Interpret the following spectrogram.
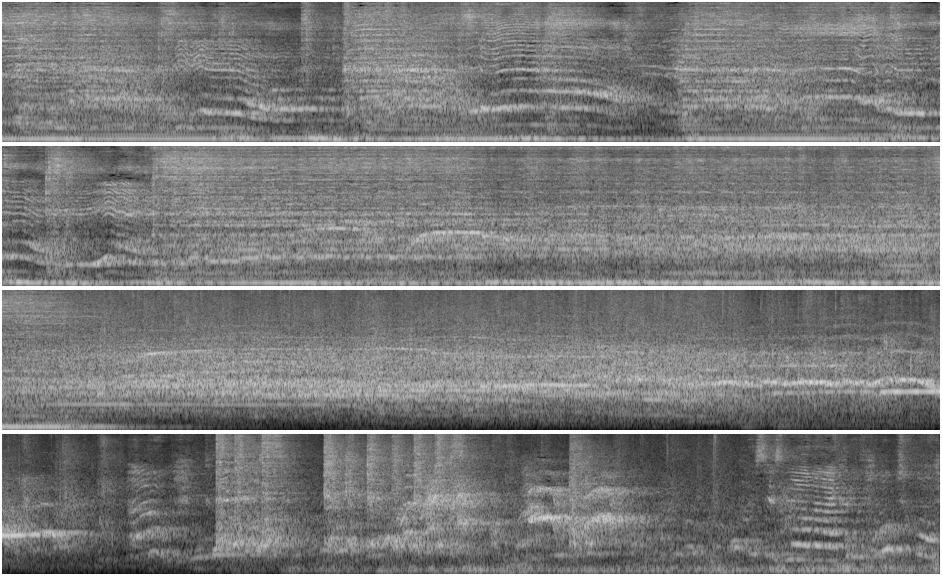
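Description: A musical number sung by an ensemble over music with a heavy bass line. The bass drops out about halfway through while the singers hold a long final note, and the song ends with an audience clapping and cheering in a large hall.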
